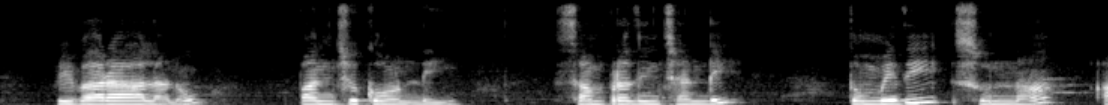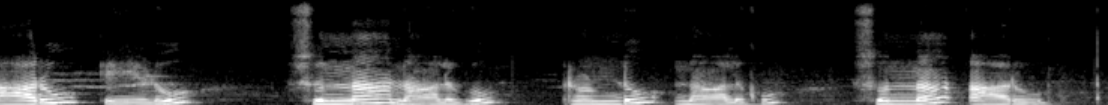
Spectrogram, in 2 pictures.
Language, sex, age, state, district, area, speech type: Telugu, female, 30-45, Andhra Pradesh, Krishna, rural, read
